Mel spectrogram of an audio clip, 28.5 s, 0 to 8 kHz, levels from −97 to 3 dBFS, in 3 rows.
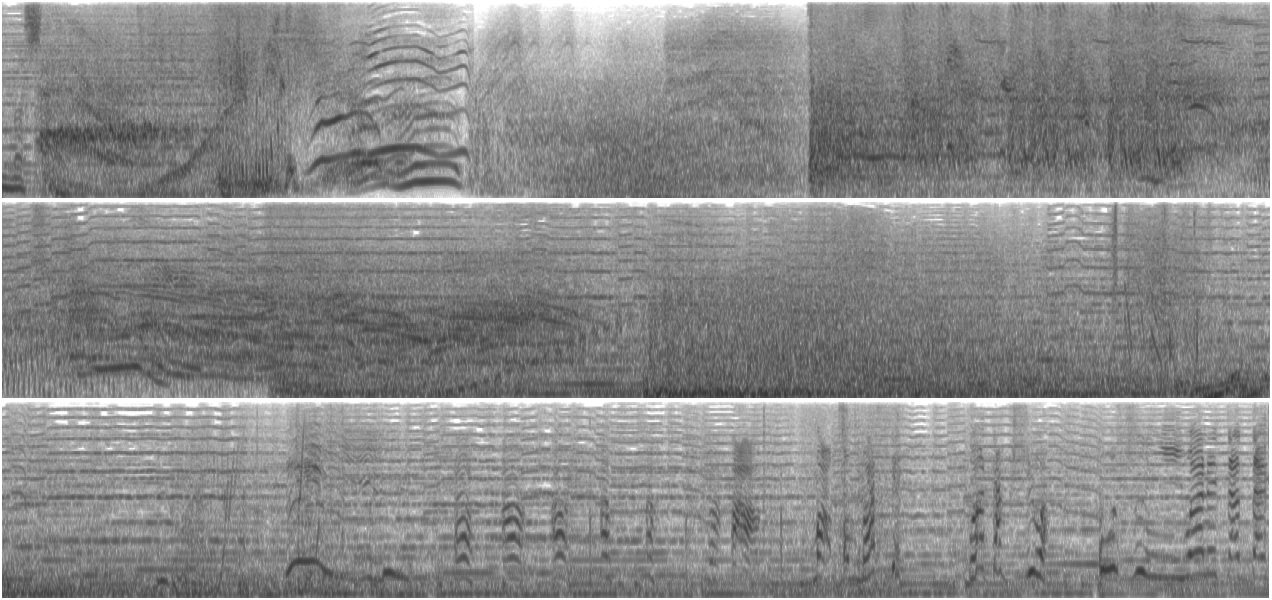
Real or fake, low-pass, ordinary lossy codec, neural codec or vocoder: real; none; none; none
